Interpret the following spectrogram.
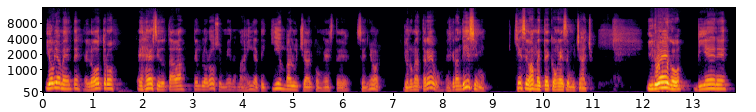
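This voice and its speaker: Lively preacher man with a mellow voice. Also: on the high side, vocal fry. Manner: lively storytelling with acted-out voices and sound effects. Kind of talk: sermon.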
